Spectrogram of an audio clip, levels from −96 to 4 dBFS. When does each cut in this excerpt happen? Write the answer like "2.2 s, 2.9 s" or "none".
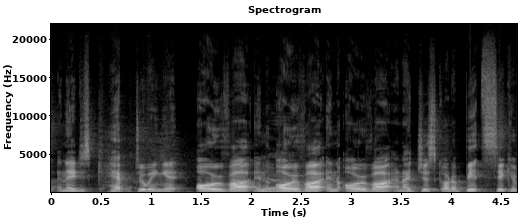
none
